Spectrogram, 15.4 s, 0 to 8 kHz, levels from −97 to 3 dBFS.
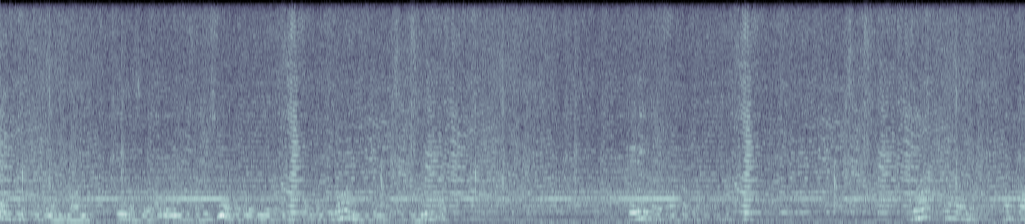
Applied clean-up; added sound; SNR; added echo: none; Buzz; -1 dB; reverberation time 0.6 s.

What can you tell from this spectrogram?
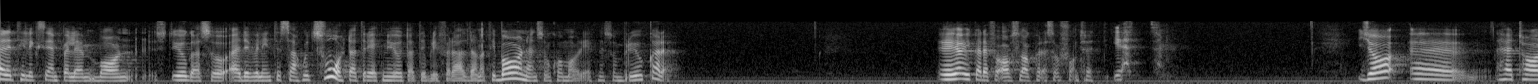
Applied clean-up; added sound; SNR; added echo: none; none; none; none.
